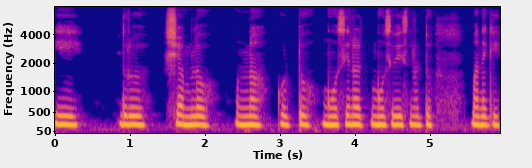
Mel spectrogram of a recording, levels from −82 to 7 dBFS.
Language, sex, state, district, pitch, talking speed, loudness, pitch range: Telugu, female, Andhra Pradesh, Chittoor, 205 Hz, 100 wpm, -13 LUFS, 200-210 Hz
